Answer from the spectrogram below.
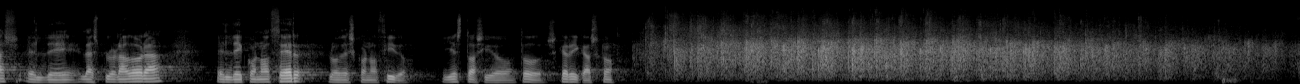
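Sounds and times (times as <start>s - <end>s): audience applauding: 6.3s - 13.0s.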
